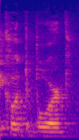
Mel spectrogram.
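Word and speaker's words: Côtes de Bourg: bone coats to Bull now there's a debate should we say it like the French or should we say it like an American and my friend Alan would debate that you say it like the French which is how they say it we would say quote the Borg it's okay with me if you say it that way no sweat off my back this is on the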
